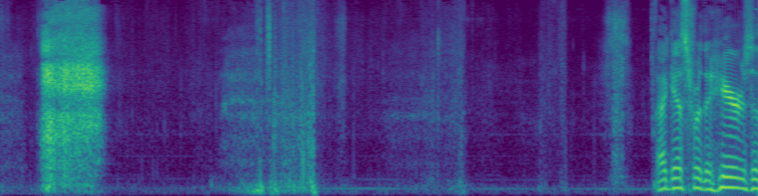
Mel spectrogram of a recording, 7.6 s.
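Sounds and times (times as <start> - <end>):
person blowing nose: 0.4 - 1.1, 6.0 - 6.4
speech: 6.6 - 7.5.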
